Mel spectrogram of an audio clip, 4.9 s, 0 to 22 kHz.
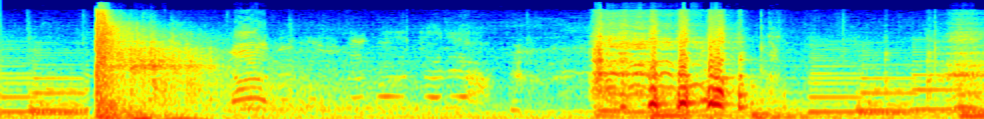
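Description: Arma 3 gunfire: a sharp shot near the start and a quick burst of several shots later, with players talking and laughing around them.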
